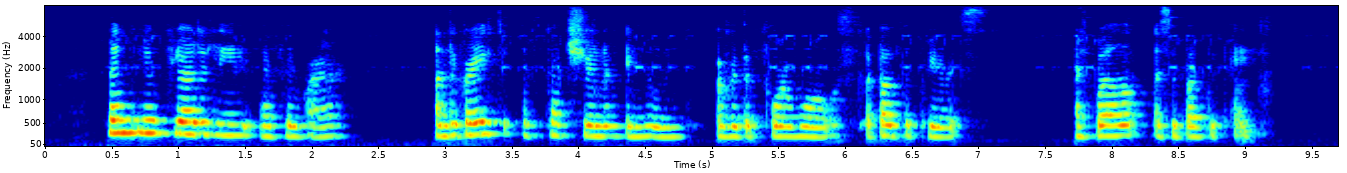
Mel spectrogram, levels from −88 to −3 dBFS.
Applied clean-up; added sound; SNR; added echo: neural mask model DeepFilterNet 3.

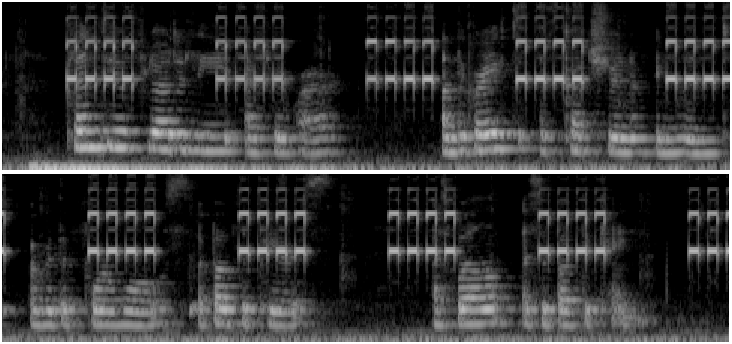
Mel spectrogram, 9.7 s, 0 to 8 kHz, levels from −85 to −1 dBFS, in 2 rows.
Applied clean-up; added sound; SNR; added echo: none; Alarm; -4 dB; reverberation time 0.3 s.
